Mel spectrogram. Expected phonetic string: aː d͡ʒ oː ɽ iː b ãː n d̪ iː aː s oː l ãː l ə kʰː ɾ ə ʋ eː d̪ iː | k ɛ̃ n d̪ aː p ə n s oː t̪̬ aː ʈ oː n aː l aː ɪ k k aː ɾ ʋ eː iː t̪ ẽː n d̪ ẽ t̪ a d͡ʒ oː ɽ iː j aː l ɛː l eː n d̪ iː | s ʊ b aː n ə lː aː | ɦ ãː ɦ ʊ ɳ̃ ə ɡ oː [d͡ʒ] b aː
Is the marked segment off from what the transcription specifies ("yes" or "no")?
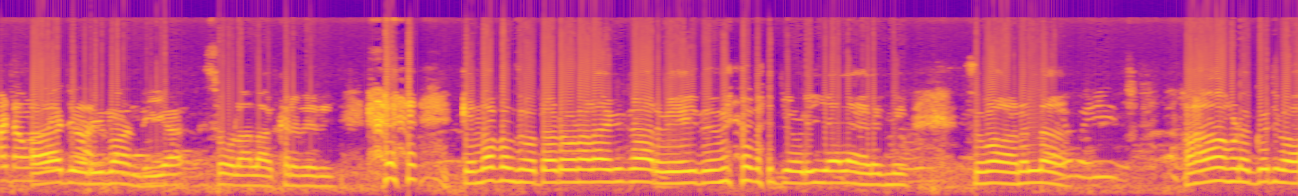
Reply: no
